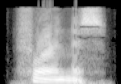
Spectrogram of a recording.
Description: foreignness - definition of foreignness - synonyms, pronunciation, spelling from Free Dictionary
Foreignness \For"eign*ness\, n.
